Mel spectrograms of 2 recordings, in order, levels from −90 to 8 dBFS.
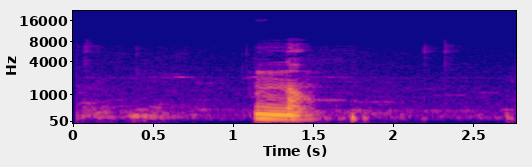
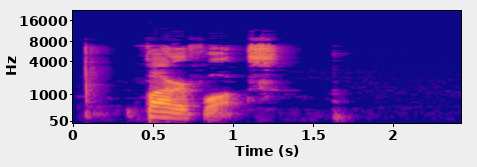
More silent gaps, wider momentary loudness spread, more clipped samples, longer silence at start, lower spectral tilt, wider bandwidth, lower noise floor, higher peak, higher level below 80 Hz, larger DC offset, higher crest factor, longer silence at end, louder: neither; first, 25 LU vs 11 LU; neither; first, 0.35 s vs 0.1 s; first, -8.5 dB/octave vs -1.5 dB/octave; second, 7.6 kHz vs 10 kHz; second, -57 dBFS vs -75 dBFS; about the same, -2 dBFS vs -2 dBFS; about the same, -64 dBFS vs -62 dBFS; neither; about the same, 20 dB vs 20 dB; second, 1 s vs 1.15 s; about the same, -18 LUFS vs -17 LUFS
